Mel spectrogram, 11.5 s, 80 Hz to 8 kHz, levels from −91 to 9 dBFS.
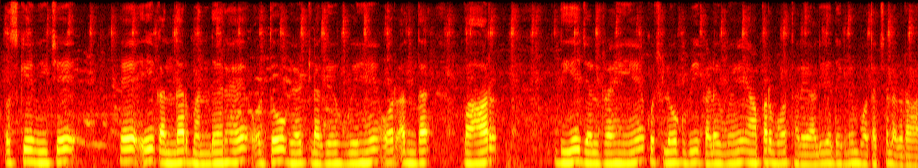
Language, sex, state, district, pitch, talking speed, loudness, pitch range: Hindi, male, Bihar, Madhepura, 145 Hz, 200 wpm, -17 LUFS, 140-155 Hz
